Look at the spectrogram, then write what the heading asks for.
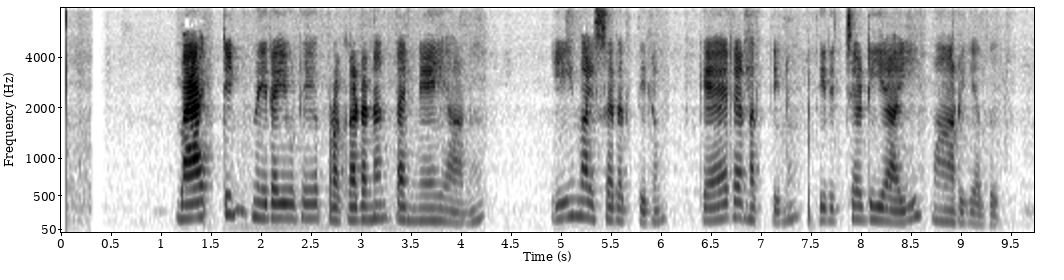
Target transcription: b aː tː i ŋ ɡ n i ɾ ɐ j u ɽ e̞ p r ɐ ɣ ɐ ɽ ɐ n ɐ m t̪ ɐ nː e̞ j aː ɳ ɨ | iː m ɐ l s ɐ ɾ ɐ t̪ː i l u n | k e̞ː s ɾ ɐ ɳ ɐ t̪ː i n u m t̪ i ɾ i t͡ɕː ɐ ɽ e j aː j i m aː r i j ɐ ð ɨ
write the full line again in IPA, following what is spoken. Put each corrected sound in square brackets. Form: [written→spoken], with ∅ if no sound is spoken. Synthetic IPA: b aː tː i ŋ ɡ n i ɾ ɐ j u ɽ e̞ p r ɐ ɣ ɐ ɽ ɐ n ɐ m t̪ ɐ nː e̞ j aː ɳ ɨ | iː m ɐ l s ɐ ɾ ɐ t̪ː i l u [n→m] | k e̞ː [s→∅] ɾ ɐ ɳ ɐ t̪ː i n u m t̪ i ɾ i t͡ɕː ɐ ɽ [e→i] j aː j i m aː r i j ɐ ð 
